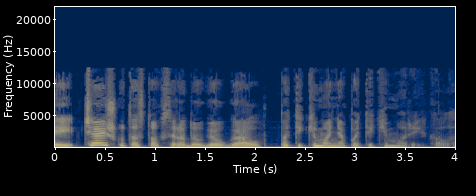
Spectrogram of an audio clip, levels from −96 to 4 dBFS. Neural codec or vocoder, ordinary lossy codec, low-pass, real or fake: none; AAC, 32 kbps; 19.8 kHz; real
